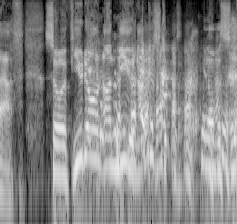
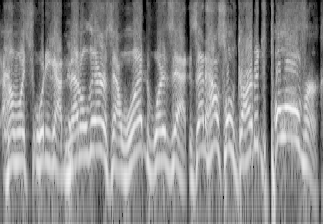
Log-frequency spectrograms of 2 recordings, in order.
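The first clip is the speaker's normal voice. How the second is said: rapid-fire interrogation, rising higher and louder up to a yelled "Pull over!"; barking gatekeeper; 6 semitones higher, 3 dB louder than usual. Retold or imitated. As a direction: grill them like a self-important cop, building to a yell. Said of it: "Timothy has rules".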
